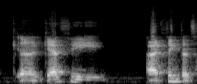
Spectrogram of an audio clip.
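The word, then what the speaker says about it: Gephi: of it so I'm using a program called geffy I think that's how you pronounce it it's g-e-p-h-i and it's a a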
